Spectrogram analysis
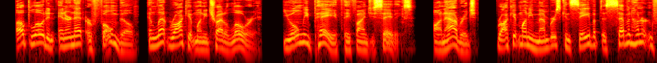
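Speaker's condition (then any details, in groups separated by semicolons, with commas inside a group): No condition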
